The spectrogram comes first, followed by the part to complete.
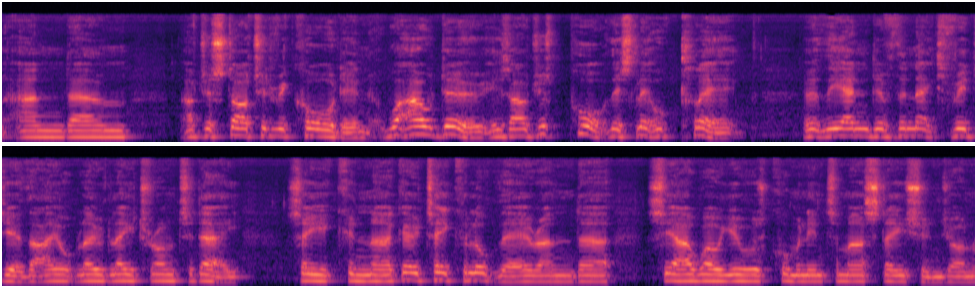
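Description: A man's voice: mid-range voice, moderate pace, a little mellow. A man chatting casually over CB radio as a hobbyist, full of radio jargon. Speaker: radio hobbyist and video maker. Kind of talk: casual CB radio contact chat. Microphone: handheld radio microphone.

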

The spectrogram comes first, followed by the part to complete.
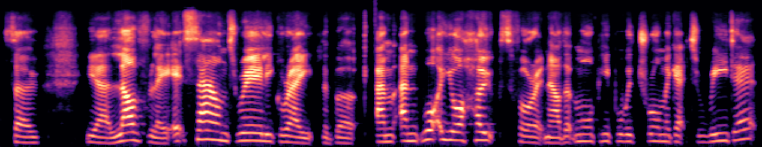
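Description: A woman's voice: low voice, a bit bright. Effusive British woman hosting an interview. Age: middle-aged. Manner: effusive, exclaiming. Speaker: interview host. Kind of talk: casual interview chat. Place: living room at home. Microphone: video call.

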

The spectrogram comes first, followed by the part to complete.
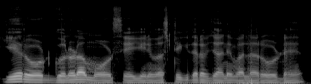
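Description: A man's voice: sits low, level tone, a little fast, darkish tone, clear, resonant tone, no room sound, soft background music. A man with a Pakistani accent presenting a construction site update in a factual, matter-of-fact way. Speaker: video presenter.

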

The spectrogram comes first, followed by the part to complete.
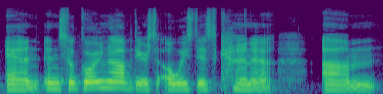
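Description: A woman's voice: lowish voice, steady tone, a little slow, vocal fry. A middle-aged woman from Taiwan, a university dean being interviewed, speaking thoughtfully with many fillers and restarts on a studio mic. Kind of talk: interview conversation. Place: small bright indoor studio with sofa. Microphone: studio mic on stand.

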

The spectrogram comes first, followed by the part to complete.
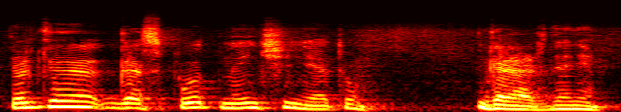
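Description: An actor playing a polite, needling police interrogator in a radio drama. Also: male voice, a little high, lively intonation, unhurried, a little mellow, slightly rough. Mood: courteous.

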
